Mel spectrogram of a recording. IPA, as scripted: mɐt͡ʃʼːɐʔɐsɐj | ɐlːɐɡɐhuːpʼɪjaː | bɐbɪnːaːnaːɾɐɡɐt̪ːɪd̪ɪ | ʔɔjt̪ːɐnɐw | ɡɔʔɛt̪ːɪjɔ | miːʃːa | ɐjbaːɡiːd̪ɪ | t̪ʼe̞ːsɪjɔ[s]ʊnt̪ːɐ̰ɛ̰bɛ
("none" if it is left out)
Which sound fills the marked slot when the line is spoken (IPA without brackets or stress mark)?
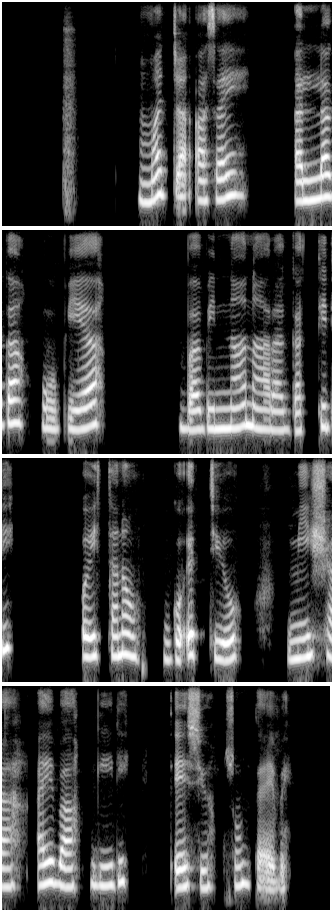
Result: s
